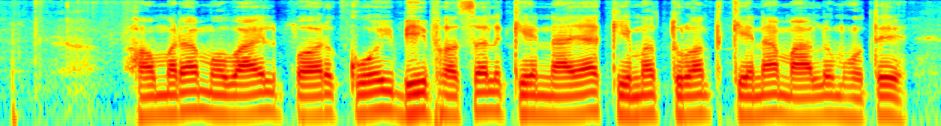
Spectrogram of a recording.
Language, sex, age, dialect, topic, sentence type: Maithili, male, 18-24, Eastern / Thethi, agriculture, question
